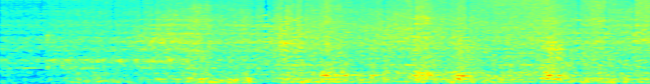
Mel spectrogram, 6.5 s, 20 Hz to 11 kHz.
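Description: Seibu 10000 series Red Arrow limited express approaching and passing a level crossing. Its rumble swells over the first two to three seconds, then runs on as the cars go by, with regular heavier pulses of wheel noise. A level-crossing bell is faintly heard ringing at the start.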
